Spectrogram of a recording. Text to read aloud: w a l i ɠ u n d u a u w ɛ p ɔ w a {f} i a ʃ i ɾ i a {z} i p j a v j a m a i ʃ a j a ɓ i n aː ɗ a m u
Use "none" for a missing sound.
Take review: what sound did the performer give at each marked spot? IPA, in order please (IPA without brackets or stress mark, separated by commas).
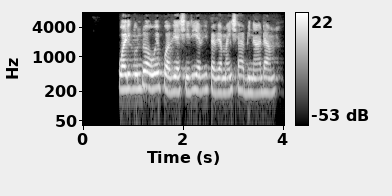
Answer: v, v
